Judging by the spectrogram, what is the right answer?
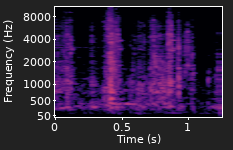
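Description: A finicky sewing machine stitches a scrunchie watch band in a short, uneven burst of close mechanical whirring and clicking.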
